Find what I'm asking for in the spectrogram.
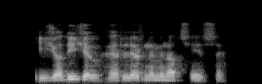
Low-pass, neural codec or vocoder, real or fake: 7.2 kHz; none; real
